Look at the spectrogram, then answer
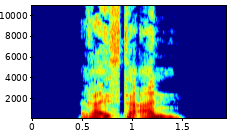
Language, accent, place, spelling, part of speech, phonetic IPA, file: German, Germany, Berlin, reiste an, verb, [ˌʁaɪ̯stə ˈan], De-reiste an.ogg
- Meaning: inflection of anreisen: 1. first/third-person singular preterite 2. first/third-person singular subjunctive II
